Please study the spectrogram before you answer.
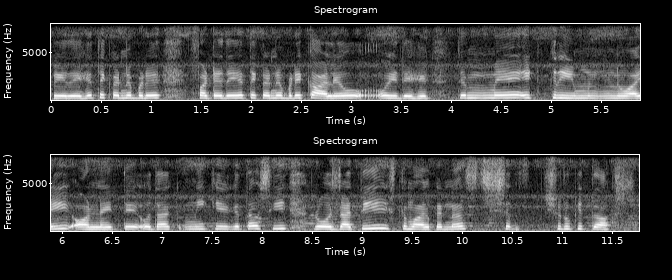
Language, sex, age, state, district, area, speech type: Dogri, female, 18-30, Jammu and Kashmir, Reasi, urban, spontaneous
